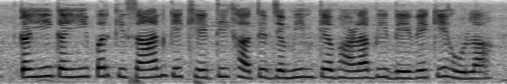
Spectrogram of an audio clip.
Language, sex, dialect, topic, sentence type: Bhojpuri, female, Western, agriculture, statement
